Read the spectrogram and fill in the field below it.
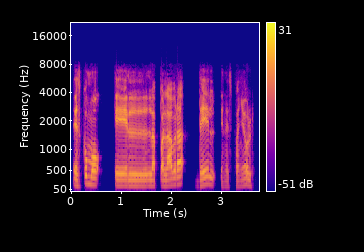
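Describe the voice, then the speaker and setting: A man explains English grammar in a relaxed, joking way, full of fillers. His voice sits at a middle pitch. The recording is dry and a little dull, like a lo-fi setup. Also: takes it slowly, clear, resonant tone, no echo. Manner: casual, joking, with many fillers. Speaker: English teacher.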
